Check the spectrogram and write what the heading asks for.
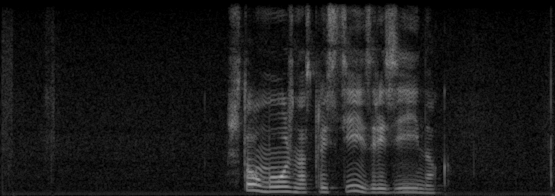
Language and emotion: Russian, sad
